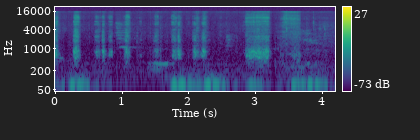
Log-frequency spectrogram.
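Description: Blue ballpoint pen writing on paper: a string of short, faint scratches as the letters of a word are drawn.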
